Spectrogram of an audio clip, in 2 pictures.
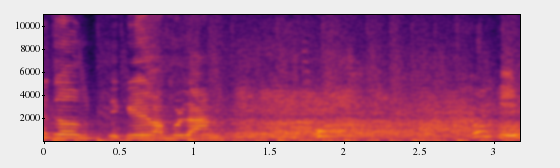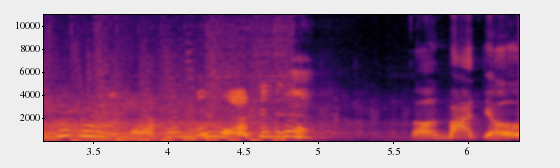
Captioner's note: laughing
